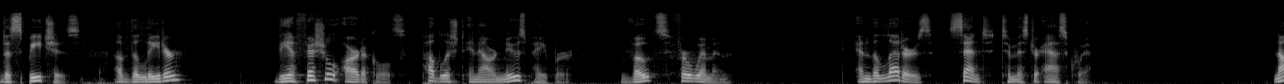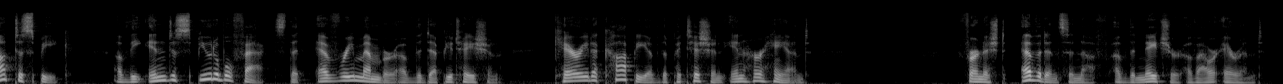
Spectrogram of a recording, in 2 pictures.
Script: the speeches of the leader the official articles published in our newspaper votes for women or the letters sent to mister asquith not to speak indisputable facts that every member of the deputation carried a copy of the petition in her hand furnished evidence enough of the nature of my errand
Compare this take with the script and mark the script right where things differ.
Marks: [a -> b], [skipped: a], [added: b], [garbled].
the speeches of the leader the official articles published in our newspaper votes for women [or -> and] the letters sent to mister asquith not to speak [added: of the] indisputable facts that every member of the deputation carried a copy of the petition in her hand furnished evidence enough of the nature of [my -> our] errand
